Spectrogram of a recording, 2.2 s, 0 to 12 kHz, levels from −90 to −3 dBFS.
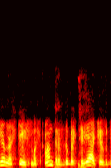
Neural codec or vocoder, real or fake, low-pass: codec, 16 kHz, 2 kbps, FreqCodec, larger model; fake; 7.2 kHz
